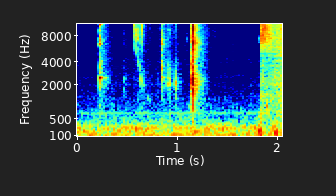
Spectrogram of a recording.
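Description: A man's faint mouth noises, a few small lip smacks and tongue clicks with the loudest about a second in, over quiet room tone.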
